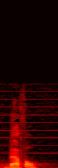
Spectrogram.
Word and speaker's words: Bethel: So Jacob takes his people to Bethel. I know we pronounce it Bethel. They pronounce it Bethel.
